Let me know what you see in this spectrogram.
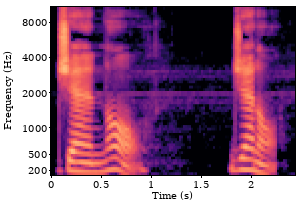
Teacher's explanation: The final syllable of the word gentle is just an L sound, ol. Yes, there is an E in the spelling, but it is not pronounced in any way. · Term: syllabic L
